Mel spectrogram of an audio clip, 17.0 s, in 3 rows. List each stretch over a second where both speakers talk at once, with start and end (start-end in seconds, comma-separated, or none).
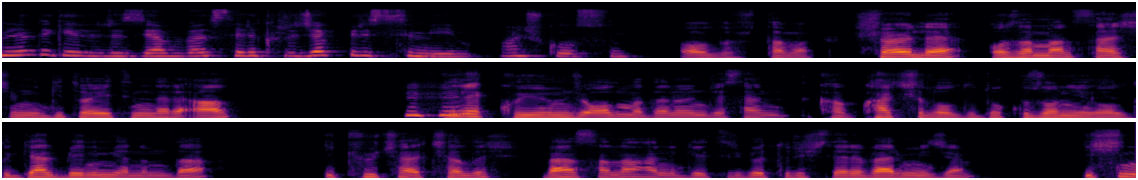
none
